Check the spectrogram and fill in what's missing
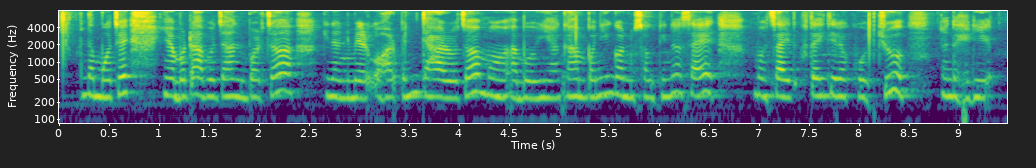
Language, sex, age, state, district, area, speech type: Nepali, female, 45-60, West Bengal, Darjeeling, rural, spontaneous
